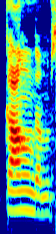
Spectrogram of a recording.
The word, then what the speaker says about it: Gangnam: I just didn't even realize that, because the very first link that I clicked was Gangnam Style. Is that how you say it? – Yeah, Gangnam Style.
